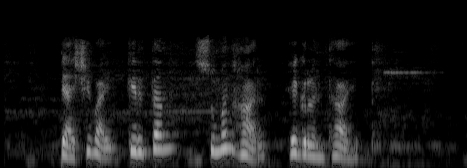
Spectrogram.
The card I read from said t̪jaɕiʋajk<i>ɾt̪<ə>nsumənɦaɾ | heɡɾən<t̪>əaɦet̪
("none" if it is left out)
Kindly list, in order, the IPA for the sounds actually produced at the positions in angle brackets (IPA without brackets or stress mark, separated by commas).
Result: i, ə, t̪ʰ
